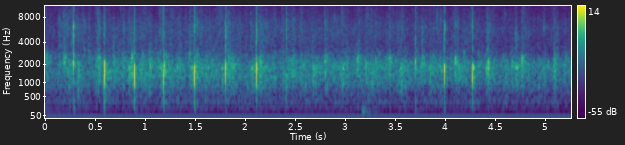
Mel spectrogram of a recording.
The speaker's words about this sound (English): Once again, let's give a round of applause to John.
